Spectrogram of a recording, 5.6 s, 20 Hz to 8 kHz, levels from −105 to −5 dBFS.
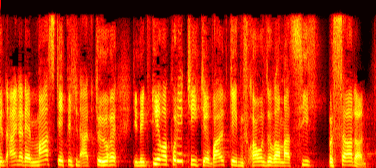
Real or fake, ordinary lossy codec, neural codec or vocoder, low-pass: fake; MP3, 64 kbps; codec, 16 kHz, 1 kbps, X-Codec, HuBERT features, trained on general audio; 7.2 kHz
